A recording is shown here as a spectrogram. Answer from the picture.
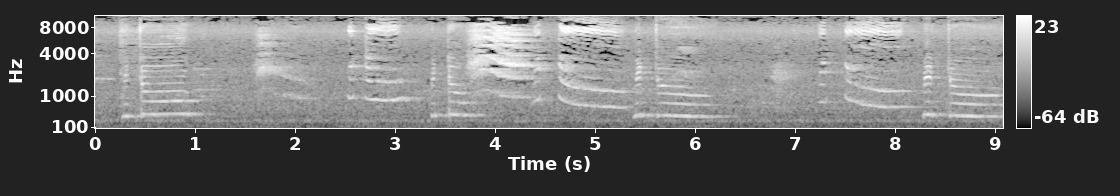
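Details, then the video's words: Indian ringneck parrot kept as a pet, chattering words and copying a cat's meow: a long run of short harmonic syllables and sliding, meow-like downward notes, some harsh bursts, repeated every second or so indoors. "smart parrot talking sweet voice mithu"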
